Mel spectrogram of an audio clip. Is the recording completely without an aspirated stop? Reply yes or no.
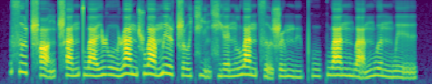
no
